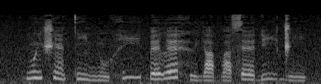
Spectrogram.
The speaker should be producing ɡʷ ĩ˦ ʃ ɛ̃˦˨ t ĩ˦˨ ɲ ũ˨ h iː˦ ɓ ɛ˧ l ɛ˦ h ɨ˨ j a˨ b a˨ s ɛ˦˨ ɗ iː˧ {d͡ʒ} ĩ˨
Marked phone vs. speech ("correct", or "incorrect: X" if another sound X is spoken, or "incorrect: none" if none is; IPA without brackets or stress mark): correct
